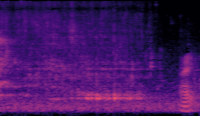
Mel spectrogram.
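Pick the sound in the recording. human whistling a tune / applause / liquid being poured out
liquid being poured out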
